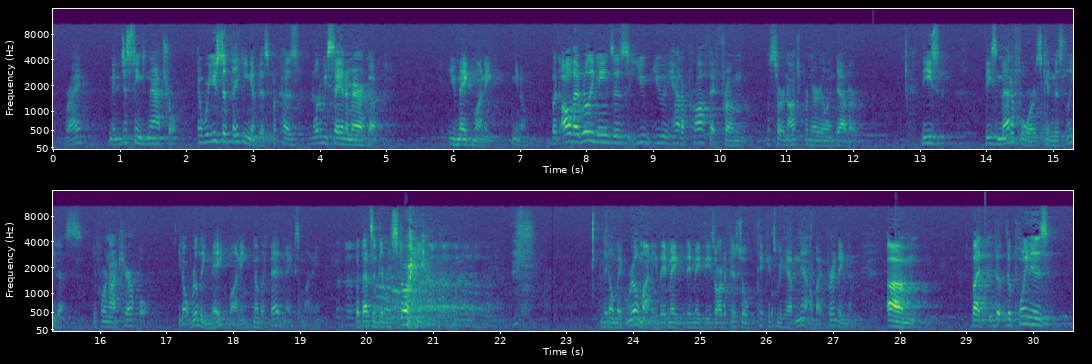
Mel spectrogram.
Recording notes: At the 2010 Students for Liberty Texas Regional Conference, University of Texas, Austin. At the 2010 Students for Liberty Texas Regional Conference, University of Texas, Austin.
